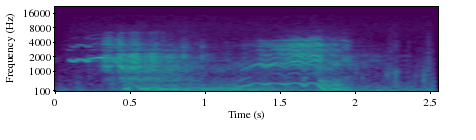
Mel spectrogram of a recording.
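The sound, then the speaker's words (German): A horse on a farm's large horse paddock at the foot of the Hausberg in Garmisch-Partenkirchen gives a loud whinny lasting about two seconds, its wavering, quavering pitch rising and falling before trailing off, with faint outdoor background noise and no talking. “Zum Bichlerhof am Fuße des Hausbergs gehört eine große Pferdekoppel.”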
